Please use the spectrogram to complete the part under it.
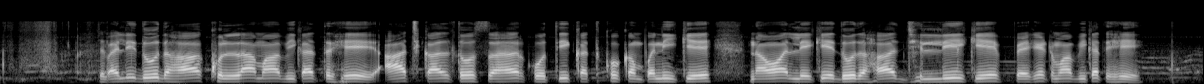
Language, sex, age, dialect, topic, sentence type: Chhattisgarhi, male, 18-24, Western/Budati/Khatahi, agriculture, statement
